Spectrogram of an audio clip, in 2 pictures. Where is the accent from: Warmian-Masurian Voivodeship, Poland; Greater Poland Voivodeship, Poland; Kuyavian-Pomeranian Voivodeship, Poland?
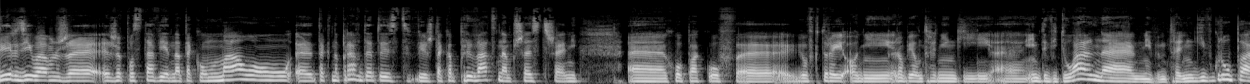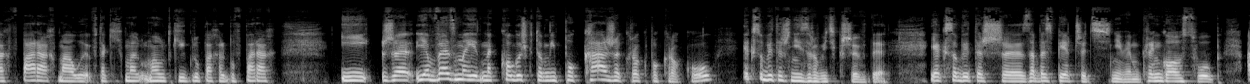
Warmian-Masurian Voivodeship, Poland; jestem z Mazur, więc bardzo dużo zawsze pływałam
